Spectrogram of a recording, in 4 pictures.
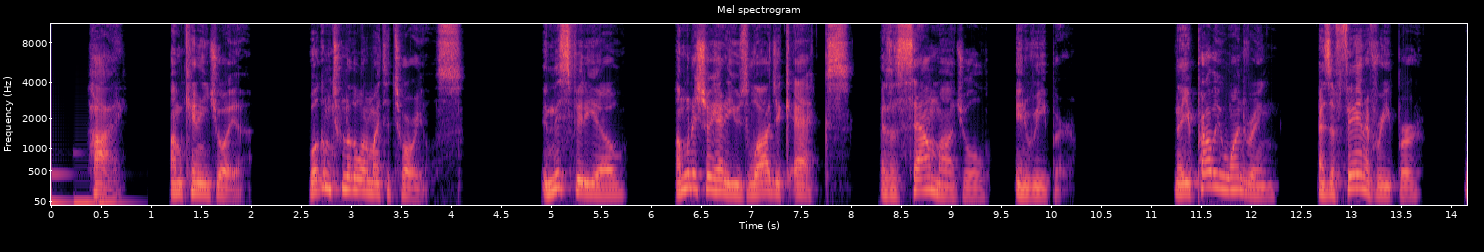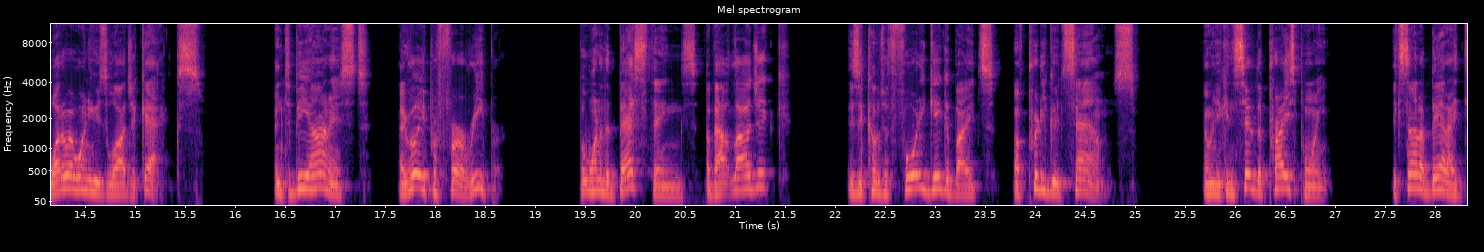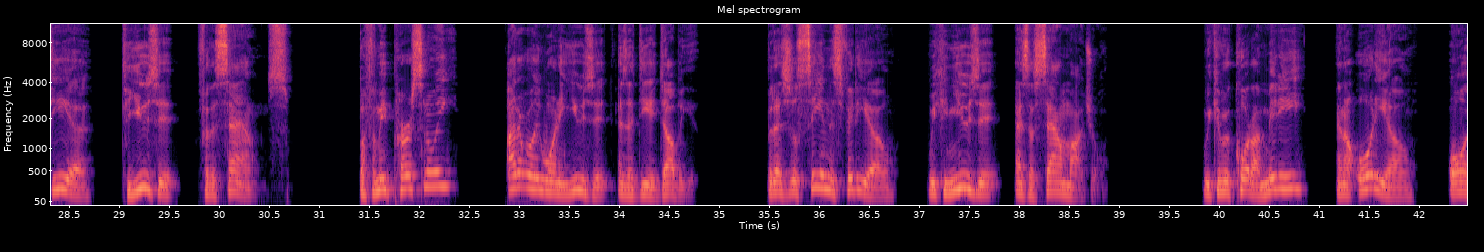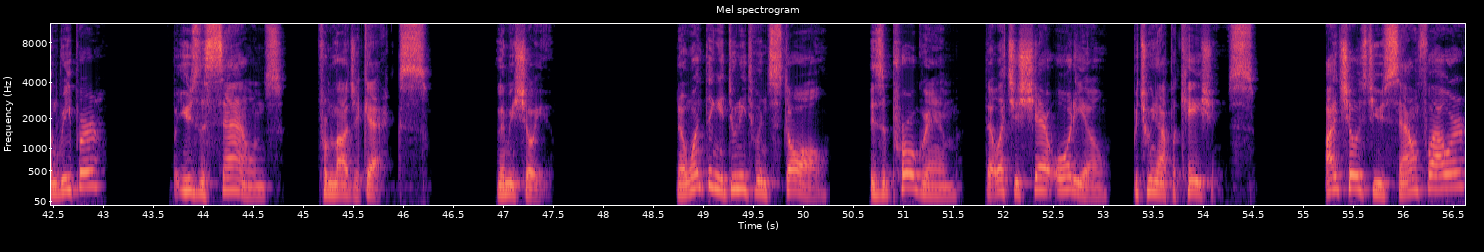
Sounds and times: Speech: 0.0 - 2.0, 2.6 - 4.2, 4.9 - 10.2, 11.2 - 15.8, 16.4 - 18.7, 19.5 - 21.6, 22.2 - 25.1, 25.7 - 27.0, 27.6 - 30.8, 31.4 - 34.8, 35.5 - 38.9, 39.9 - 43.1, 43.7 - 46.3, 47.0 - 47.5, 48.8 - 54.6, 55.2 - 56.6.

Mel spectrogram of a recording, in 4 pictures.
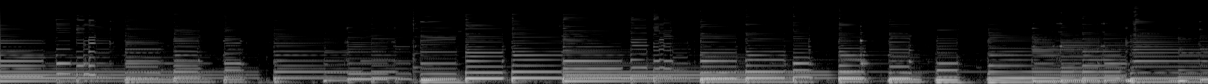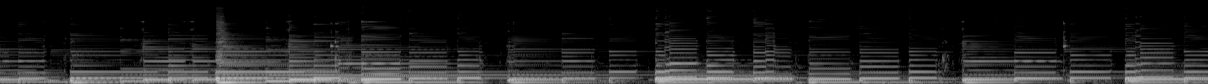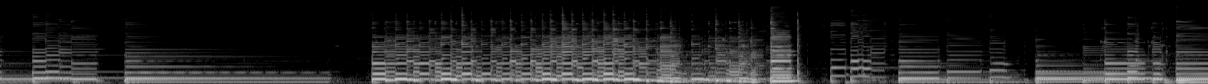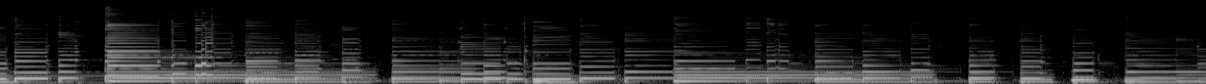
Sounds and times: Acoustic guitar: 0.0 - 48.3.

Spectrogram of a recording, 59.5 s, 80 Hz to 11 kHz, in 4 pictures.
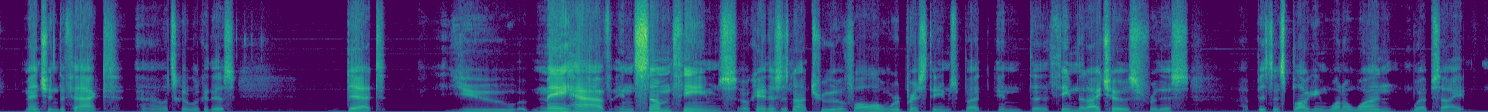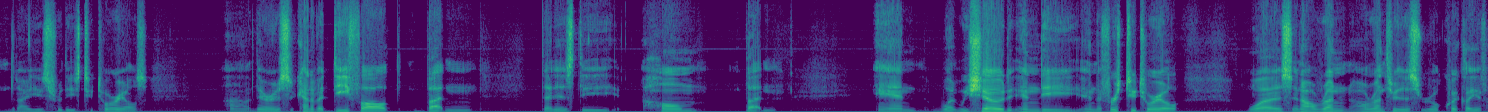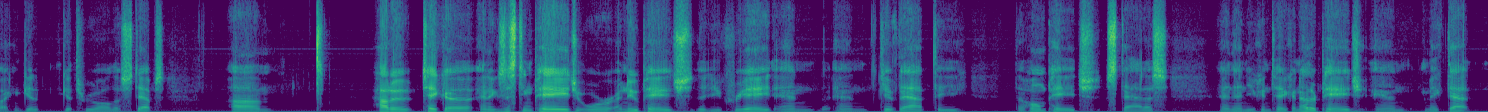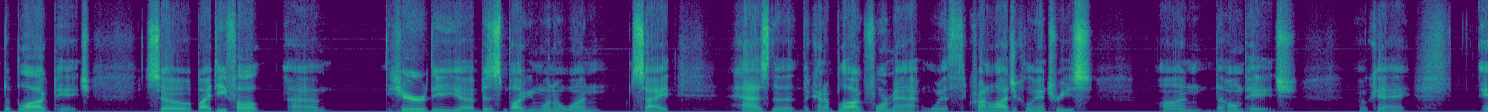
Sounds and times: Speech: 0.2 - 2.4, 3.3 - 3.9, 4.5 - 16.4, 17.1 - 19.7, 20.3 - 22.8, 23.6 - 26.7, 27.4 - 51.4, 52.0 - 55.6, 56.2 - 57.6, 58.2 - 58.8.

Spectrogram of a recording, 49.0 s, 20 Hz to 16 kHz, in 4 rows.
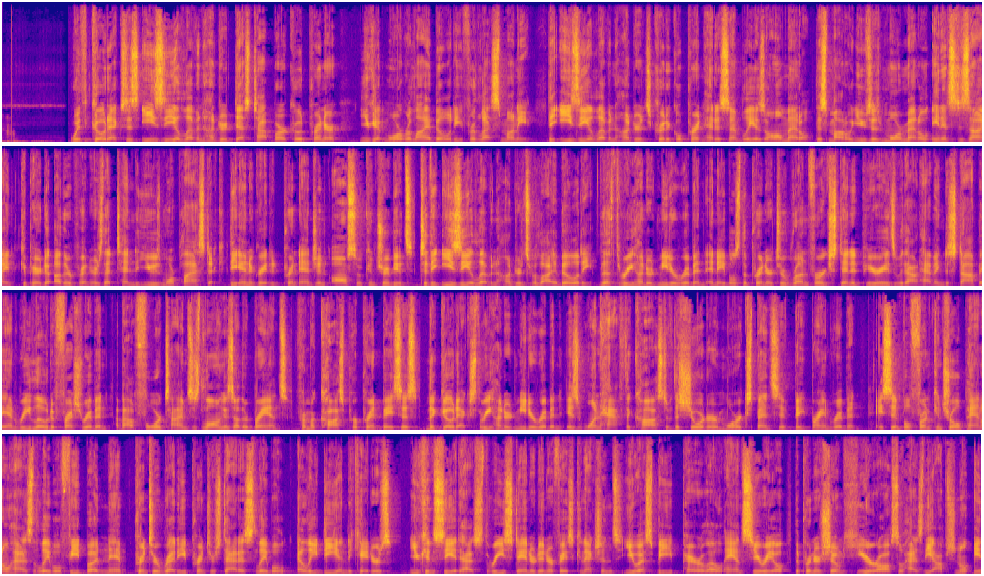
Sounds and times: Speech: 0.8 - 48.9.

